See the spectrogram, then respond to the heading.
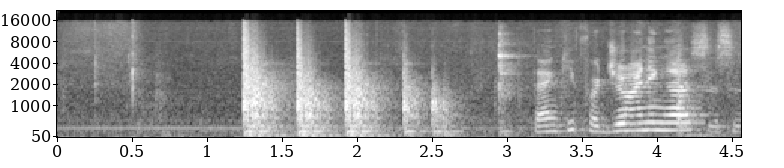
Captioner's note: gavel banging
